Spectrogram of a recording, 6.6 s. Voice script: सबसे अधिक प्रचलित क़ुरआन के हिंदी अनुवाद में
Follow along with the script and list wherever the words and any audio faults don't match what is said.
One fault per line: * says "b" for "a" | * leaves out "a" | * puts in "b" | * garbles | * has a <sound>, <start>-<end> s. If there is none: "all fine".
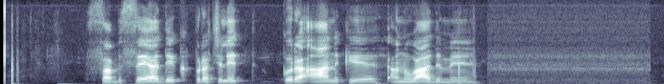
* leaves out "हिंदी"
